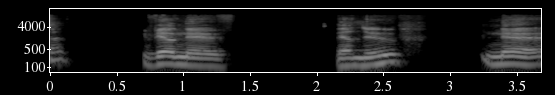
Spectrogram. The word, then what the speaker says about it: Villeneuve: How do you pronounce it? Villeneuve.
